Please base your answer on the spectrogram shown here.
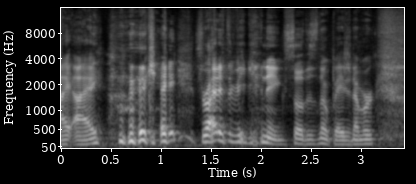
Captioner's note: chuckles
